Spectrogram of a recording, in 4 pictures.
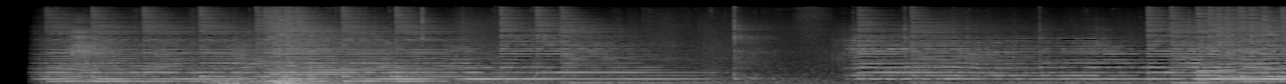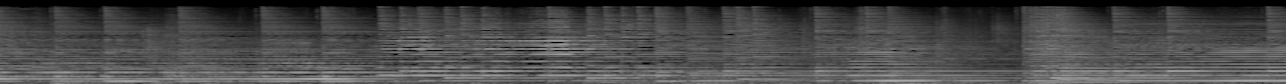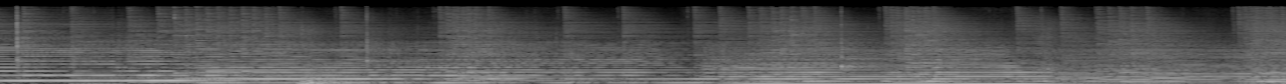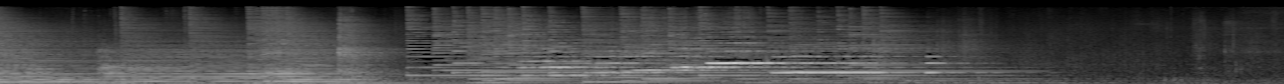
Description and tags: Early music group tuning their instruments en Santa Teresa Church in San Sebastian, Basque Country
MUSIC, TUNING, EARLY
